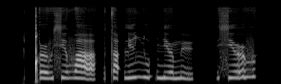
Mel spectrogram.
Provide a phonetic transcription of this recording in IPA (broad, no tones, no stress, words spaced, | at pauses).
ǃə˞vsʲɔ va | taʔlʲɨ ʎuʔ nʲə˞my | sʲə˞v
